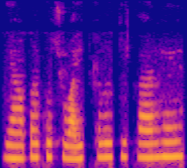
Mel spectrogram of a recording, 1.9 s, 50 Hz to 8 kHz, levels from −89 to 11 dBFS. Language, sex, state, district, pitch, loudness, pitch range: Hindi, female, Delhi, New Delhi, 245 Hz, -15 LUFS, 230-250 Hz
